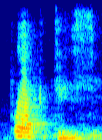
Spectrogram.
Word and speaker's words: practice: Practice. Olha essa pronúncia. Tem um e tem um. Então eu sei practice. The athlete practice throwing the ball. Praticar. O stress tá na primeira também.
